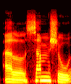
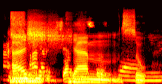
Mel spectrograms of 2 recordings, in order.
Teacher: Karena dimasukkan ke huruf selanjutnya berarti sama di sini yaitu id ilgam. Jadi lamnya tidak dibaca tetapi dimasukkan kepada huruf selanjutnya yaitu huruf syin. Berarti dibacanya bukan alsamsyu tapi asyamsu.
